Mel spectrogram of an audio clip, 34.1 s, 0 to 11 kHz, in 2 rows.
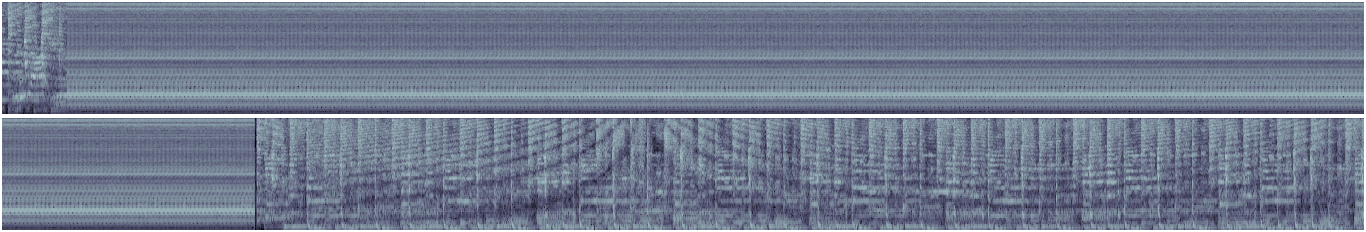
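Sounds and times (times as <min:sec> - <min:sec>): dance music with heavy bass beat: 0:00.0 - 0:34.0
steady electronic drone chord: 0:00.0 - 0:34.0.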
